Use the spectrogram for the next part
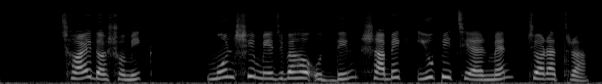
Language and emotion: Bengali, neutral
